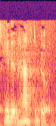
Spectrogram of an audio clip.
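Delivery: normal talking voice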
